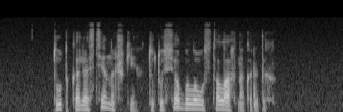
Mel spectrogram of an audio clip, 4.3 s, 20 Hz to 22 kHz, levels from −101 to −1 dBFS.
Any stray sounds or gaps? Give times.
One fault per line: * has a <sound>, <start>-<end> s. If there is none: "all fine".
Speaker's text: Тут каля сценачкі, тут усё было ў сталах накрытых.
all fine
